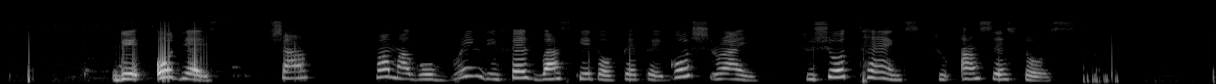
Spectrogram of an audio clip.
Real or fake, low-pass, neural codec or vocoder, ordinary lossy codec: real; none; none; none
